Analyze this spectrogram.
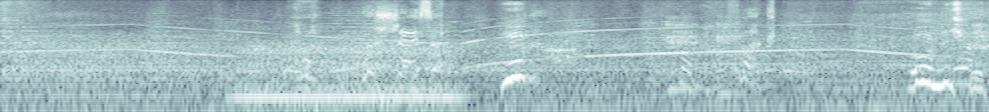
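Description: A police siren wails and rises and falls.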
